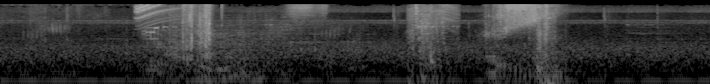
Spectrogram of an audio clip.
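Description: Short electronic whooshes and clicks sound as a menu opens and items are selected.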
